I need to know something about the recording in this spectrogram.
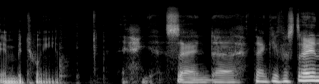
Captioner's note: uh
